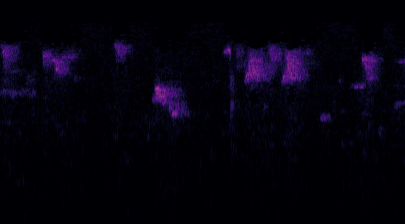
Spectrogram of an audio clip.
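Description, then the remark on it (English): Birds chirp and tweet in a quiet outdoor setting, several short high calls scattered across a few seconds, fairly faint over a low background hum. “So there is this just happened bird song intention to listen to the bird song rose with the bird song.”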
